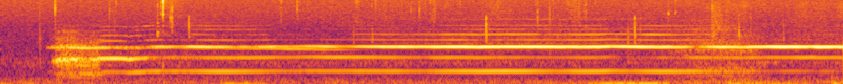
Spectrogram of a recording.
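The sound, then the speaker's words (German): A spooky wolf howl sound effect, one long wailing tone held almost unchanged for about four seconds over a faint low rumble, with no one talking. “So, das, ist ein lustiges Wolf Halloween. oder Fliegerlauf aus dem Zweiten Weltkrieg?”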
